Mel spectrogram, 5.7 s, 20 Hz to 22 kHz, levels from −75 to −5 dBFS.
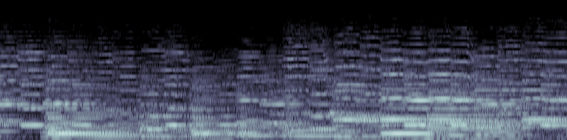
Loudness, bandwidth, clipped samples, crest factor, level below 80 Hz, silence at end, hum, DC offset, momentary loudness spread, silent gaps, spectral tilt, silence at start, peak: -24 LUFS; 13 kHz; under 0.1%; 16 dB; -52 dBFS; 0 s; none; under 0.1%; 8 LU; none; -6 dB/octave; 0 s; -8 dBFS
